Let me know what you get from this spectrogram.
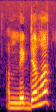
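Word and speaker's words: amygdala: I could pronounce and let's see how Google pronounces it because I'm just you know pissed off at myself amydala yeah mdala amydala okay so I was way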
